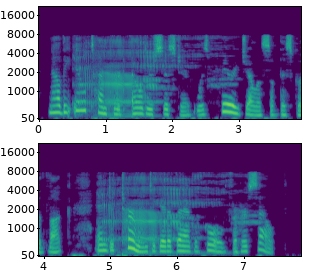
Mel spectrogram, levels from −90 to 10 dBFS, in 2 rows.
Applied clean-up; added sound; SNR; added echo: classical method Wiener filter.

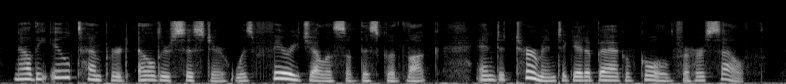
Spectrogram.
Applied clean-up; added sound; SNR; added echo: none; none; none; none.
